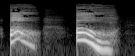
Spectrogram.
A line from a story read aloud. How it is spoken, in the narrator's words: She cried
